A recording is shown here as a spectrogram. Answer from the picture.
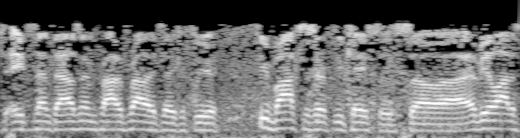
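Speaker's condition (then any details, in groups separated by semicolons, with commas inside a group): No condition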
